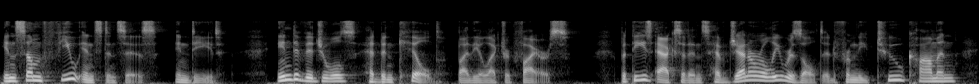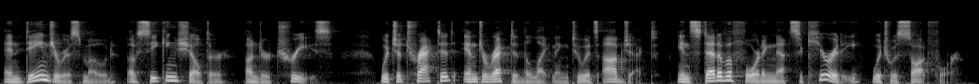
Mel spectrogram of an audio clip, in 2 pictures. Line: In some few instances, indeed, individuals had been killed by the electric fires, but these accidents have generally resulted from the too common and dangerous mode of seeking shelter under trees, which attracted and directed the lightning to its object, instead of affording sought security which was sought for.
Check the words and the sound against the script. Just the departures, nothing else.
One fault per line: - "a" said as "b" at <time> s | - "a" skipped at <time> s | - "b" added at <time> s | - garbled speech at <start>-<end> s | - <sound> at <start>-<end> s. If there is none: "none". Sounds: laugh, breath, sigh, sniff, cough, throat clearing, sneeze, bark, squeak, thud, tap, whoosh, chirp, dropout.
- "sought" said as "that" at 17.5 s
